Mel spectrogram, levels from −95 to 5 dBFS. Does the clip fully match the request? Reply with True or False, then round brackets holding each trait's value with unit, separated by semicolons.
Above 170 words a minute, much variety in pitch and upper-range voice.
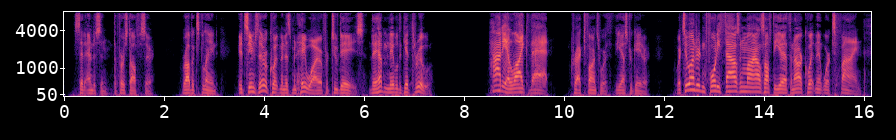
False (180 wpm; 5.8 semitones; 125 Hz)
